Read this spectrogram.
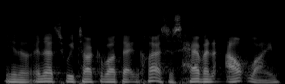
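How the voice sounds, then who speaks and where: A middle-aged teacher guests on a podcast, chatting casually at a quick pace in a medium-pitched voice. He's relaxed, rambles, and leans on many fillers.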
